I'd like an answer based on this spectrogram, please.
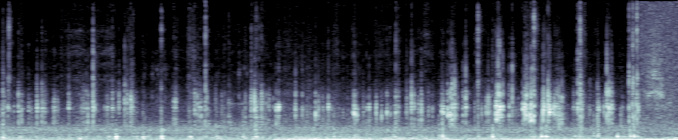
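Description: Hand screwdriver turning a screw to fasten a power inverter to a wooden wall panel: a run of small, irregular clicks and scrapes.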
